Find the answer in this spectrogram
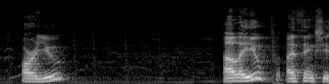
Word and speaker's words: alley-oop: Like alley and then oop. Alley-oop? No, not alley-up. It's not Alibaba. It's not English. No, it's French, I think.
